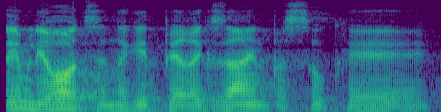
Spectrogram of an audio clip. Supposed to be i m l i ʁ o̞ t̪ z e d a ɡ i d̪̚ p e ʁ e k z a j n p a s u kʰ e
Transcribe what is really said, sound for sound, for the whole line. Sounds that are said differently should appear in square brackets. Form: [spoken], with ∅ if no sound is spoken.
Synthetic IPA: i m l i ʁ o̞ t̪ z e [n] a ɡ i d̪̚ p e ʁ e k z a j n p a s u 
